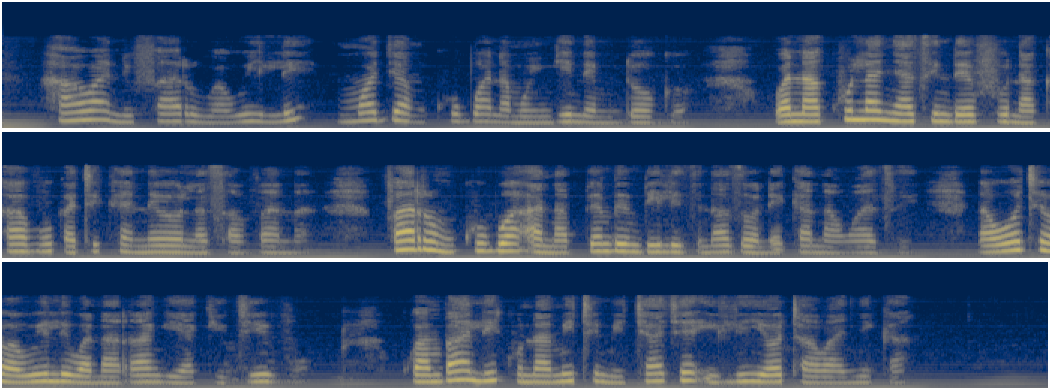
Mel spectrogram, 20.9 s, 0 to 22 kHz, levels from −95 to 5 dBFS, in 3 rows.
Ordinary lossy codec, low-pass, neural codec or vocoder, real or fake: MP3, 48 kbps; 7.2 kHz; none; real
